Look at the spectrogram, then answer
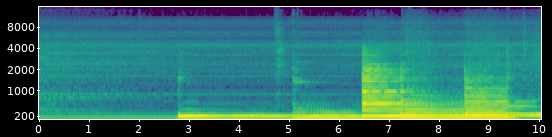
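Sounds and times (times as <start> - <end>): electric guitar notes: 0.0 - 10.0
deep bass note: 2.7 - 9.6
electronic keyboard chords: 2.8 - 10.0.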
